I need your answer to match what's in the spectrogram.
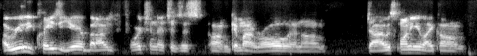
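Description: A young man speaking as a podcast guest in casual chat, relaxed and full of "like" and "um". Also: lowish voice, fairly quick. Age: young adult. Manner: relaxed, lots of "like" and "um". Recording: dull lo-fi dry sound.

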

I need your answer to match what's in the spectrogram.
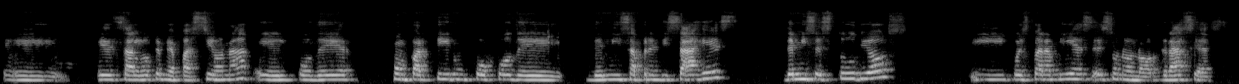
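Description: A woman's voice: on the high side, fairly even intonation, takes it slowly. A middle-aged woman from El Salvador, a life coach answering interview questions modestly, with frequent hesitations. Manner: modest, hesitant with many fillers.

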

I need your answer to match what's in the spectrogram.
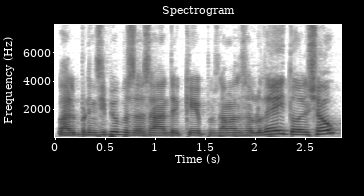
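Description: A man's voice: fairly high pitch, fast, darkish tone. A man hosting a casual solo podcast, rambling loosely with many fillers and restarts. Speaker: podcast host.

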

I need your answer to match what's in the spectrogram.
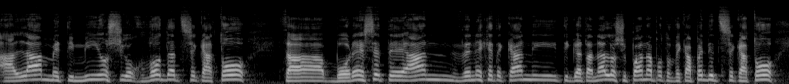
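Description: High-voiced sarcastic Greek-talk host, dry sound. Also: male voice, no room sound. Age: 40s. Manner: animated, mocking, exasperated rants with sudden high shouts. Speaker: radio-style commentary host. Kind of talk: sarcastic comic monologue.

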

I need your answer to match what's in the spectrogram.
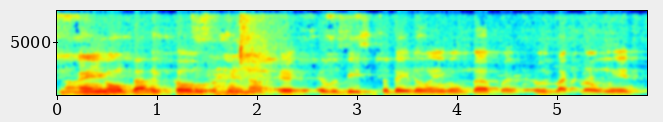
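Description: A man's voice: medium pitch, little pitch movement, fairly quick, a little mellow. A man from Chicago's South Side, a guest music artist talking laid-back slang on a call with his phone held away from his mouth. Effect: phone held away from the mouth, faint and distant. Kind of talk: casual interview over a phone call. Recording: echoey distant phone audio.

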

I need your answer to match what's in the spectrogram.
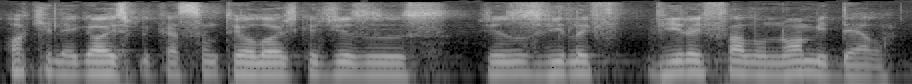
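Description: A man's voice: medium pitch, flat delivery, quick pace, mellow. A man with a Brazilian Portuguese accent, preaching an Easter sermon as a pastor, retelling the story and asking the congregation rhetorical questions.

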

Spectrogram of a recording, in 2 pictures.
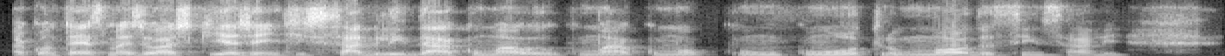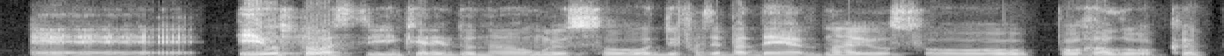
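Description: A man, a guest telling stories in a casual, animated interview. He acts out the dialogue he retells and restarts his sentences often. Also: mid-range voice, unhurried, vocal fry. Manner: many fillers and restarts.

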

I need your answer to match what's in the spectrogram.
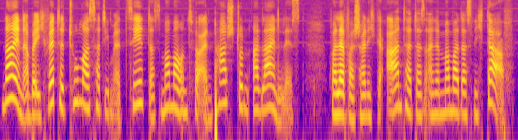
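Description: A woman's voice: mid-range voice, moderate pace, no echo, voice pushed up, natural voice. A woman reader voicing a worried, clever young girl who explains things earnestly in an audiobook. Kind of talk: audiobook reading.

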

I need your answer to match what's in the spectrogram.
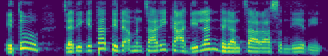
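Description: Animated man preaching a lively sermon. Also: high-pitched, quick pace. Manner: animated storytelling with sound effects; colloquial, asks the congregation for amens. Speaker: pastor.

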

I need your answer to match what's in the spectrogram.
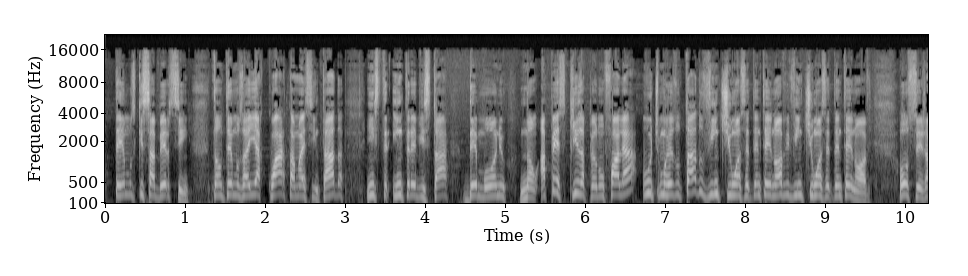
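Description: A man, a pastor hosting a debate show, telling stories and exhorting listeners in an animated, emphatic preaching style. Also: high voice, dry recording.

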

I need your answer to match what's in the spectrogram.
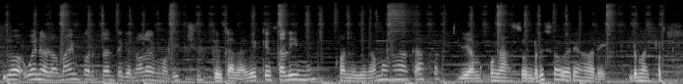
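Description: A woman chats as a podcast guest in relaxed, easy replies. Her voice sits fairly low, with faint music underneath. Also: fast. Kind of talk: casual chat.

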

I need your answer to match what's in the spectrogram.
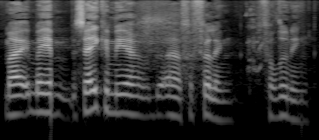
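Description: A man interpreting a sermon live, phrase by phrase, quickly following the preacher. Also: a little high, fairly even intonation.

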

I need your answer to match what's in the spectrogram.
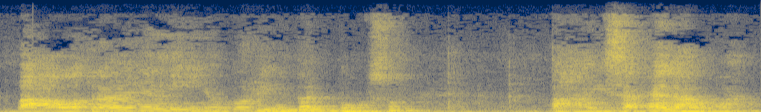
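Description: Animated preacher man in an echoey hall. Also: a little high, moderate pace, distant mic. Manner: animated, repeats phrases for emphasis. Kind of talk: sermon storytelling. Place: church hall. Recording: echoey room, voice from afar, faint ambient noise.

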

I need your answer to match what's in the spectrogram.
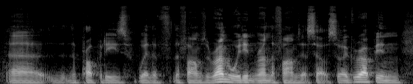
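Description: A man's voice: low-pitched, steady tone, quick pace, darkish tone. A young man from northern New South Wales, a musician being interviewed in casual chat, hesitant and laughing easily. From northern New South Wales, Australia. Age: young adult. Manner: hesitant, many restarts and fillers, laughs easily. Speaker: musician guest.

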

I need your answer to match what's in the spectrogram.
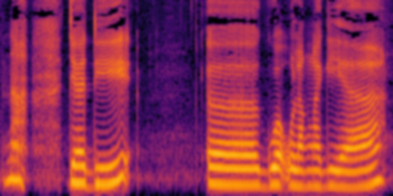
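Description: A woman's voice: medium pitch, slow, a little mellow, no room sound. A woman, talking casually to her viewers, reasoning aloud and dropping frequent filler tags. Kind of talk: casual monologue on life choices.

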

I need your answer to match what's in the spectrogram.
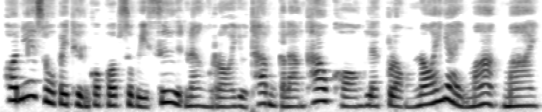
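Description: A woman with a slightly raised pitch reads a historical romance novel aloud, audiobook style. She gives every character's lines in her own voice, with no separate character voices. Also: expressive, fairly quick, darkish tone. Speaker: audiobook narrator.

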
